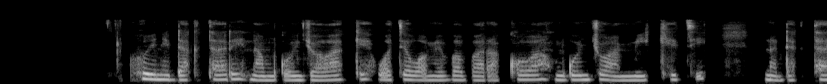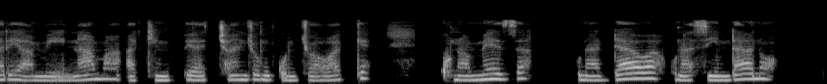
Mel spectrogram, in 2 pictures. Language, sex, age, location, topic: Swahili, male, 18-24, Wajir, health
